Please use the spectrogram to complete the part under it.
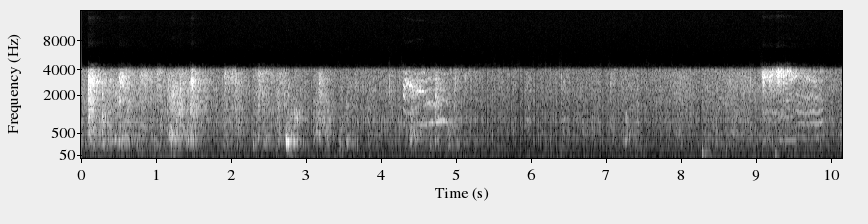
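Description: A kitten meows indoors, several clear calls spread across the stretch, fairly close and moderately loud against quiet room noise.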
